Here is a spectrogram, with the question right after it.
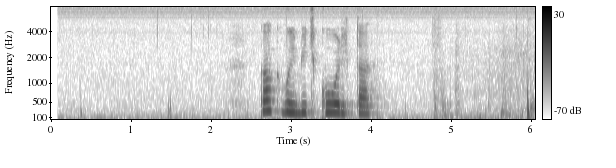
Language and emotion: Russian, sad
